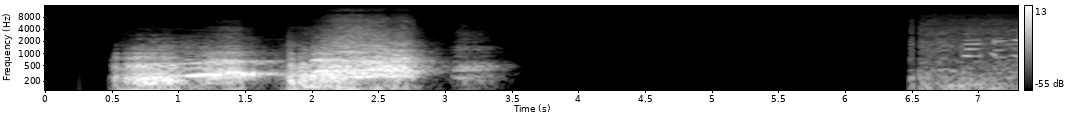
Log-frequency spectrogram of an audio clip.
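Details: Polar bear giving two drawn-out, gravelly roars and a brief softer growl, then several seconds of silence before an unrelated sound starts at the end.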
